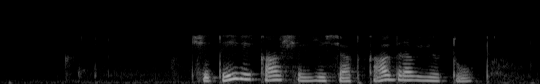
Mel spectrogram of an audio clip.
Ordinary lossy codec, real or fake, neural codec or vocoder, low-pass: AAC, 16 kbps; fake; codec, 16 kHz, 8 kbps, FunCodec, trained on Chinese and English, 25 frames a second; 7.2 kHz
